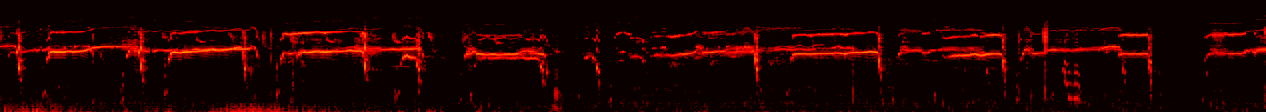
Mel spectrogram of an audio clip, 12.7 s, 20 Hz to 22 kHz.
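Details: Young white-tailed eagles calling from a nest in Bory Tucholskie forest, Poland, on 8 June 2022, begging for food after the female brought a fish. The calls are high, thin, drawn-out whistles with sharp downward breaks, repeated roughly every second.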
